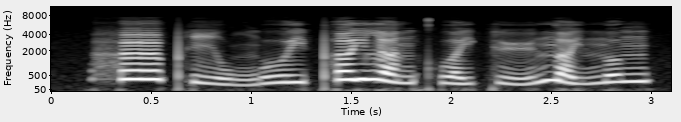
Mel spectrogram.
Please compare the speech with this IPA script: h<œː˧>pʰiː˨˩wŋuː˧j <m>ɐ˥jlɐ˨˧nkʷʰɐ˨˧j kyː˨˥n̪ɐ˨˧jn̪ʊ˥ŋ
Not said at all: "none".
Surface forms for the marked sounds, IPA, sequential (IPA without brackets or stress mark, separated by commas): œː˥, pʰ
